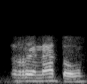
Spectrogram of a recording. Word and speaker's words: Renato: Well, actually, my name is Renato, but I put it Nato. I get it butchered all the time. But you didn't think I could roll the R, huh? – Oh, I didn't know.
